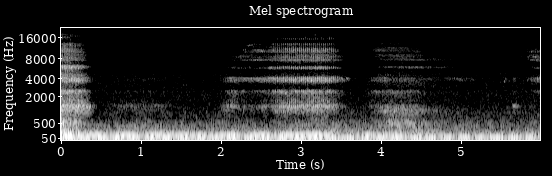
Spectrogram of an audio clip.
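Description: Low rattling snores with each breath during sleep, with a steady low hum in the background; ordinary snoring.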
